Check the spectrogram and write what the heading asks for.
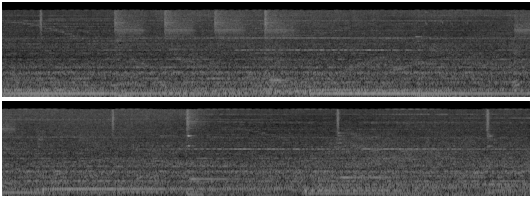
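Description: Experimental electronic drone music: low sustained synthesizer bass notes under a dense hiss of noise. The bass drops lower about a third of the way in, rises higher after about six seconds, then drops again near the end, with scattered sharp high clicks.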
